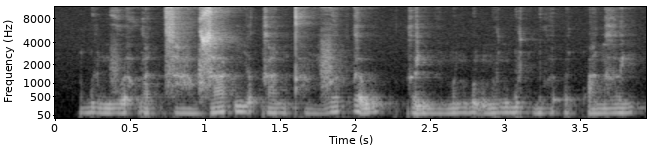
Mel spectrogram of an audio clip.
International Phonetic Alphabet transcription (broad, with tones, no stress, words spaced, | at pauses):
ɓɨ˧˩mvṵ˧˨ə̯hwa˨˩t̚ sa̤ː˨˩wzaː˦˥k̚ŋḭ˧˨ə̯ ka˧nt̪ʰə̤˨˩m vəː˦˥k̚zə̰˧˥w | kə̰˧˨jmɨ̤˨˩mə˧m ɓə̰˧˨mnu˧nɓu˨˩t̚ɓṳ˨˩ə̯ ʔə˨˩t̚ʔa˧n ɣə˧j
